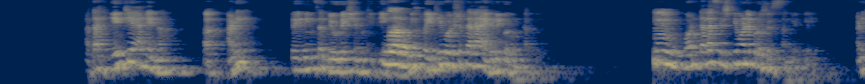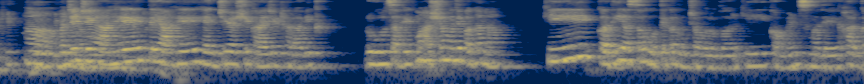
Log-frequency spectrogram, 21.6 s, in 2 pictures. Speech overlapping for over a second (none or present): present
